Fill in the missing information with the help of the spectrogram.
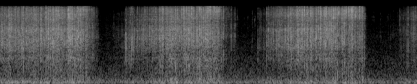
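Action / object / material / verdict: scrape / plastic scrub brush bristles / plastic / none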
